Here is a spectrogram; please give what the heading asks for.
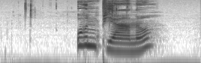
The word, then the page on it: flight: /flaɪt/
